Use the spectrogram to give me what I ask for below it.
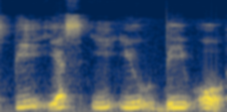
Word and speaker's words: pseudo: a bacteria named pseudomonas so where p is silent so actually the spelling is p s e u d o pseudo okay so pseudo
